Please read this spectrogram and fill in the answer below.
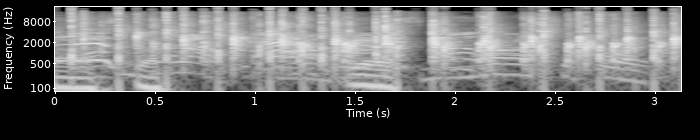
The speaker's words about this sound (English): You can shout or do whatever you want or clap some more.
